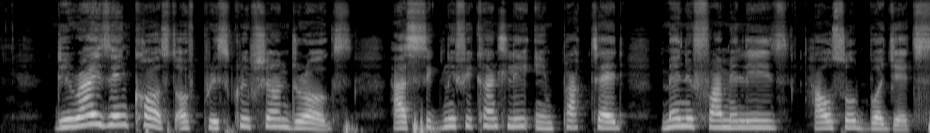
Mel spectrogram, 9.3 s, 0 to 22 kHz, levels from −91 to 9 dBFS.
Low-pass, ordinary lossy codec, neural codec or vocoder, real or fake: none; none; none; real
